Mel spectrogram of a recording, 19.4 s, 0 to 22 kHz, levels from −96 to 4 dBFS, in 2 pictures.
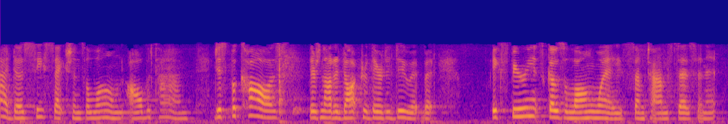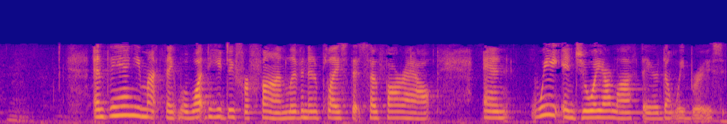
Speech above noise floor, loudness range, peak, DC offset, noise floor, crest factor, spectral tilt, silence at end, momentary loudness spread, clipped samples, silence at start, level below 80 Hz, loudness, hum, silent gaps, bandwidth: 24 dB; 3 LU; -6 dBFS; under 0.1%; -49 dBFS; 20 dB; -6.5 dB/octave; 0 s; 13 LU; under 0.1%; 0 s; -54 dBFS; -25 LUFS; none; none; 5.4 kHz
